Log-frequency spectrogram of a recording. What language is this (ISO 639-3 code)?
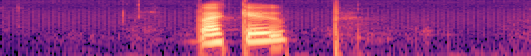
swe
